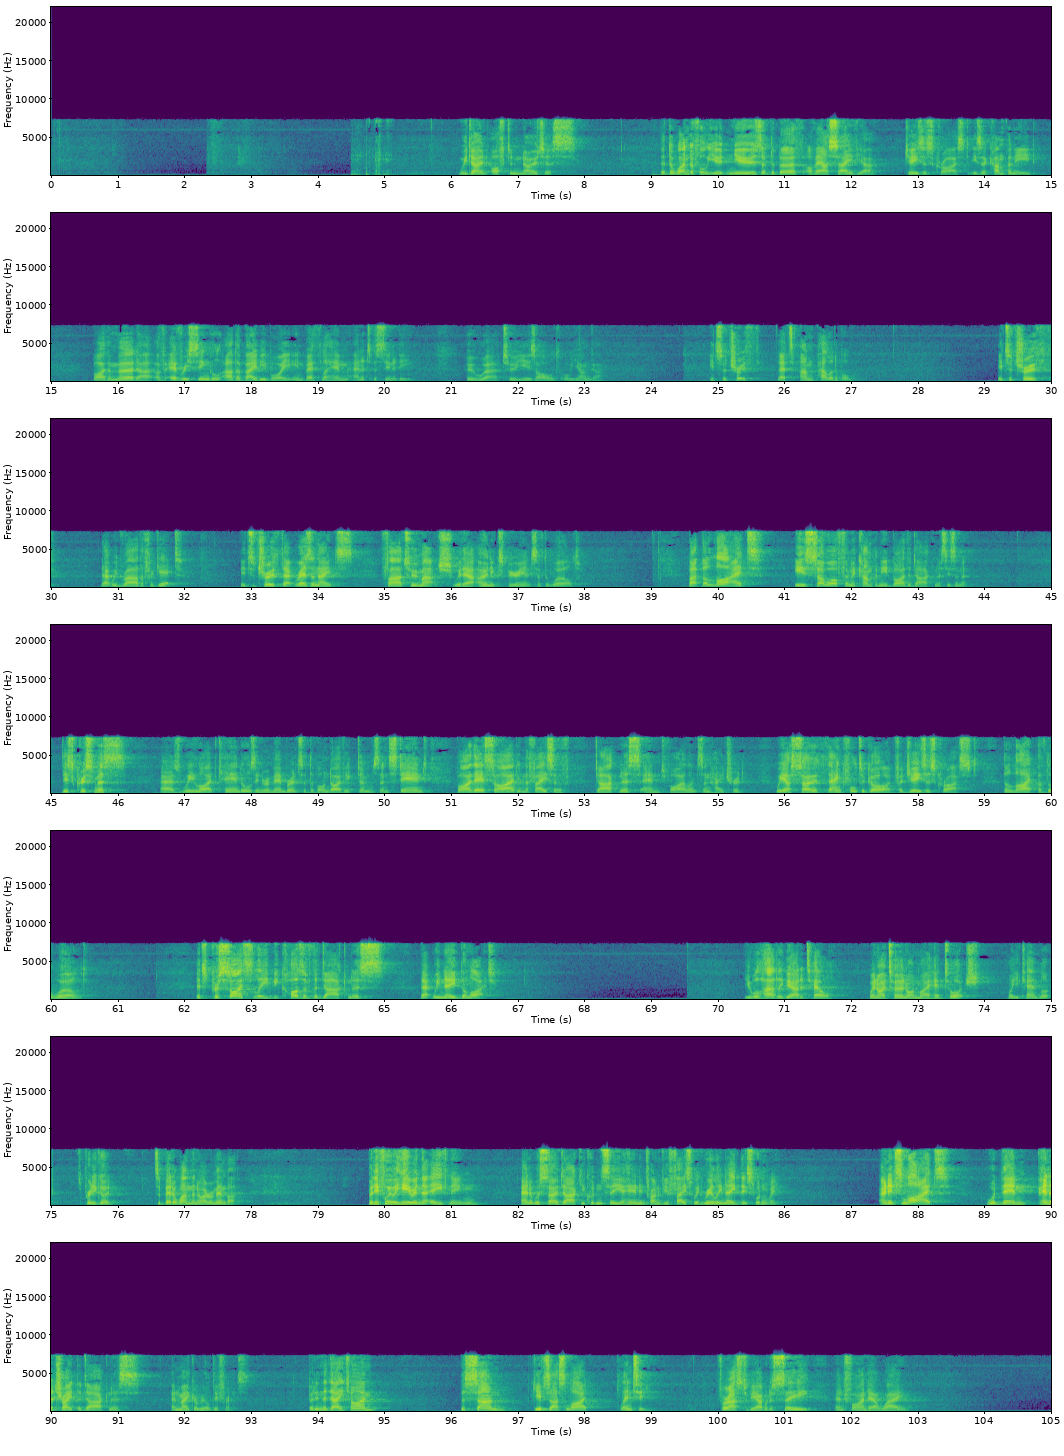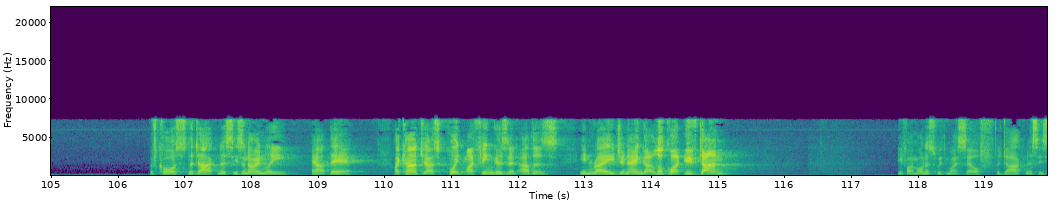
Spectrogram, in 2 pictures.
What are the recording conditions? This message was delivered as part of a ‘Lessons and Carols’ service where the readings and carols provide context.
